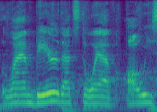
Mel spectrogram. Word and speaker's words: Lambert: Now, I understand it's spelled Lambert, but it is pronounced Lambert.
